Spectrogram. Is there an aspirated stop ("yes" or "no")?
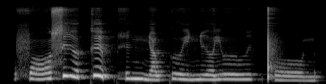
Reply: yes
